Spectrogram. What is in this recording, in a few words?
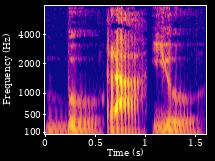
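"burayu", concatenated syllables; Affixing experiment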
